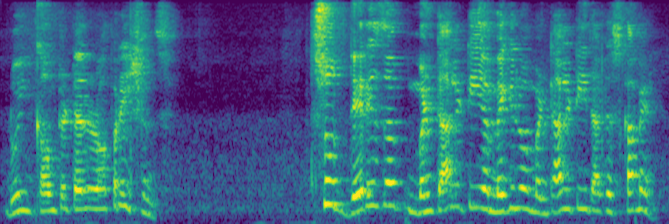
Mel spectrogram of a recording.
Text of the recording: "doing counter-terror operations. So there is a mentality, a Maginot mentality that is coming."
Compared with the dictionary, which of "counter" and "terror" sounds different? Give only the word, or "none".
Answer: terror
